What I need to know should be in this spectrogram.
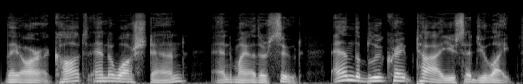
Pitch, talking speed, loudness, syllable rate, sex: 120 Hz, 240 wpm, -17 LUFS, 5.4 syllables/s, male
